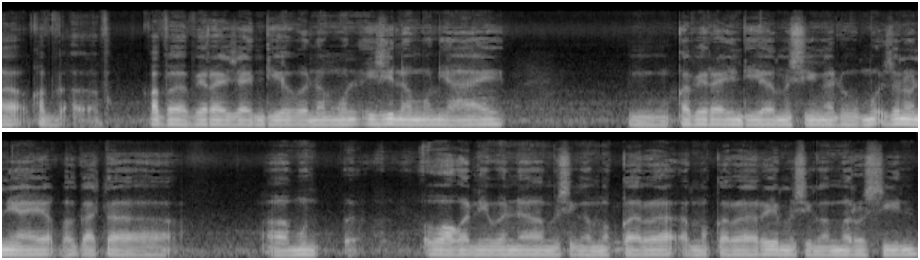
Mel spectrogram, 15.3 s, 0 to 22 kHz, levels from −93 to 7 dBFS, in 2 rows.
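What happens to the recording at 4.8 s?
Nothing goes wrong at 4.8 s; the speech carries on intact through that moment, with no dropout, click or other audible fault.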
